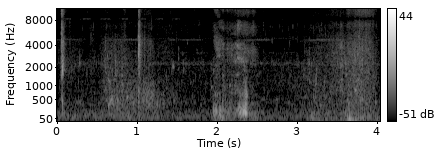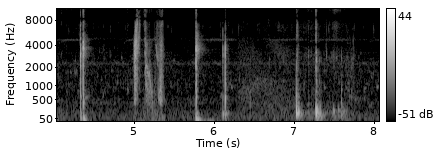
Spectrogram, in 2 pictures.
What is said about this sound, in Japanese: ではお背中をお流しいたします。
